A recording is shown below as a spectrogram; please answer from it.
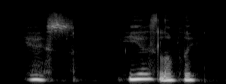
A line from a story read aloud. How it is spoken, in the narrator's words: whispered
